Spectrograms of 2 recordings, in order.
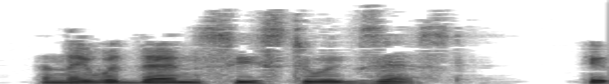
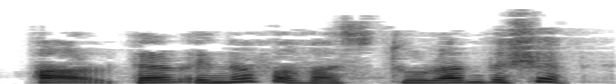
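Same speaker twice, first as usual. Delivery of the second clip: put-on higher, lighter voice for the asking boy; a worried question from the young crewman; young Chuan Lee; 11 semitones higher than usual. Boy asks Queenie if they can sail, in a higher voice.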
